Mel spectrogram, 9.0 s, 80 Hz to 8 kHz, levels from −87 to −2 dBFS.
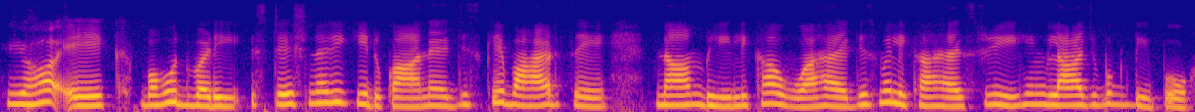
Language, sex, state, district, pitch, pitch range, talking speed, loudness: Hindi, female, Uttar Pradesh, Etah, 210 Hz, 195-230 Hz, 160 wpm, -19 LUFS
